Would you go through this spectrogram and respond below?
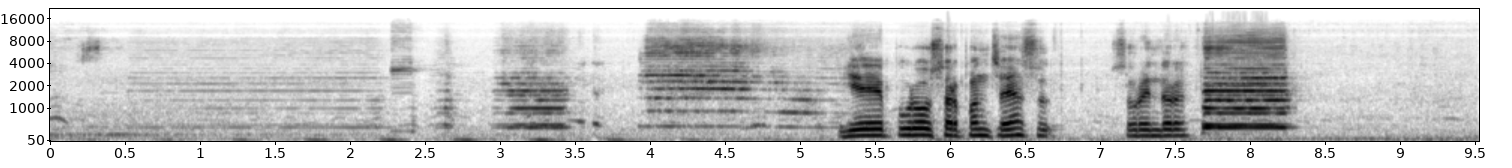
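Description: Village cars setting off together toward Hisar sound repeated loud horn toots, several long and short blasts close by, with someone talking over the traffic.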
